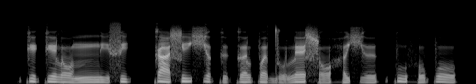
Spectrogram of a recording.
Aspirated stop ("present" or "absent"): absent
